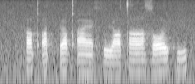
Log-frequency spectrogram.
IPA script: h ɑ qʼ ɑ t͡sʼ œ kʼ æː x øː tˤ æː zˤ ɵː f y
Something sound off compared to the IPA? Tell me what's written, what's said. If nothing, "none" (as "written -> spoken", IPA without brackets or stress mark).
kʼ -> qʼ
